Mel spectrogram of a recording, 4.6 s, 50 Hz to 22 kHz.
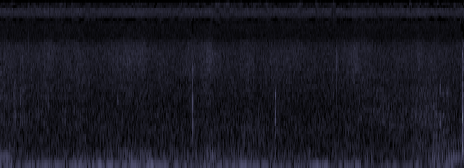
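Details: Lions growl in a steady, deep rumble that rises and falls as two fight over food, much of it from cubs, at sunrise on 25 May 2020 in Tswalu Kalahari Reserve, South Africa; a faint voice and brief clicks are heard.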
